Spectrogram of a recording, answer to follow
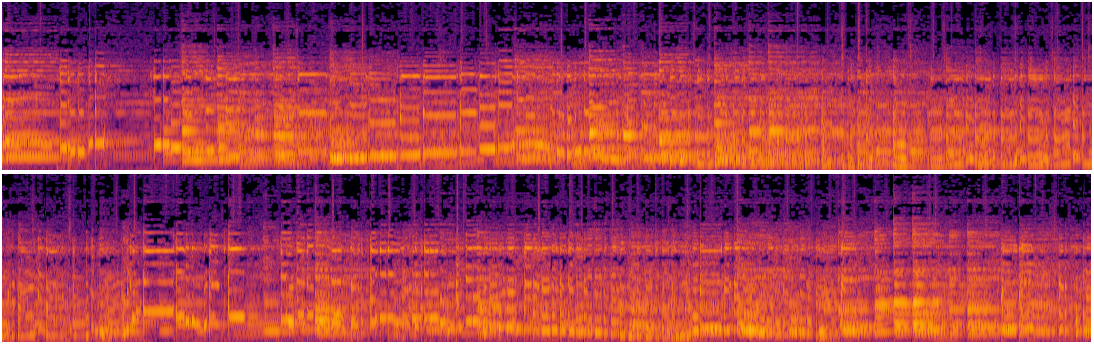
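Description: Live jazz duo of archtop guitar and piano playing, with quick runs of notes climbing and falling and a brief break about a second in.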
